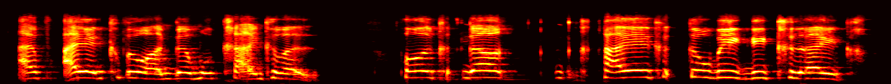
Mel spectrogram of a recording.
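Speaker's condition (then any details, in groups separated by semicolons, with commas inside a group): Cerebral palsy; from birth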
